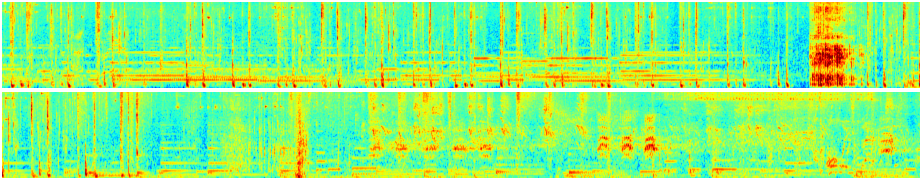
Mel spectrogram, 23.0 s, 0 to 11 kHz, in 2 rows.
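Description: Horse hooves clip-clop at a steady walking rhythm in the medieval game Kingdom Come Deliverance 2, with a brief louder burst midway. A voice and background music play over the hooves.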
